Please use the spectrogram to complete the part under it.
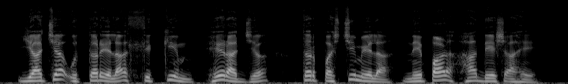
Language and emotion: Marathi, neutral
